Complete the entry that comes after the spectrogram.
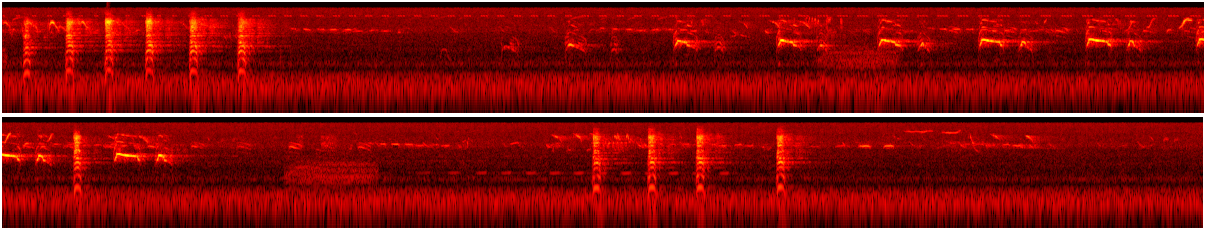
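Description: Wild birds calling: a quick series of loud, sharp calls at the start and again about three-quarters of the way through, and in between a run of short down-slurred calls, roughly one a second. A steady low background rumble runs underneath.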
